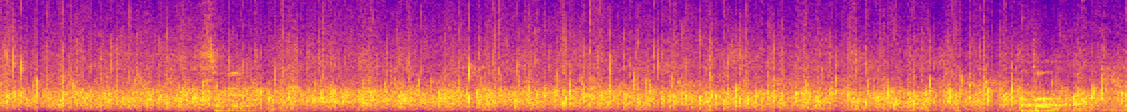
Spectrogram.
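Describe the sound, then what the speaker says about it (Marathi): Loud, sustained applause for performers fills the space, a dense continuous wash of clapping from a crowd, with a voice speaking briefly over it near the start and again near the end. "तुमच्यासाठी पुन्हा जोरदार टाळ्या एकदम"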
